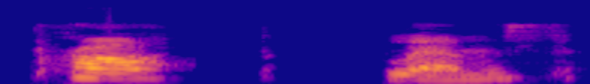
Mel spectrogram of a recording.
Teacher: Short O means we're saying the ah sound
